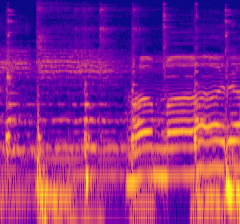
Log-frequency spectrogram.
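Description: Hindi devotional bhajan music with a steady beat of percussion strikes. A melody line comes in a little over a second in.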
